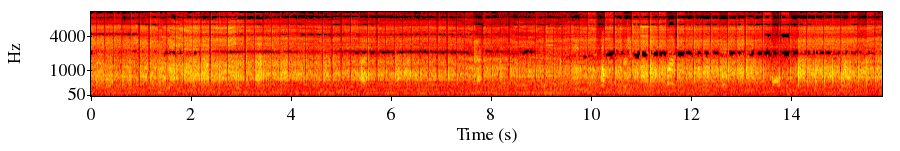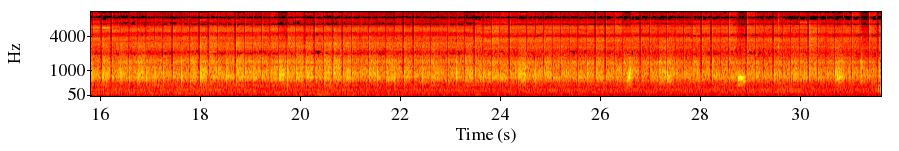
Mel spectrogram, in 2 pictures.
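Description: P-SB7 Spirit Box radio sweeping the AM band: a steady, choppy stream of static broken by clipped fragments of broadcast voices and music. Some of the fragments are taken as spirit words (EVPs).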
